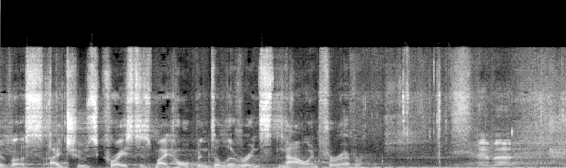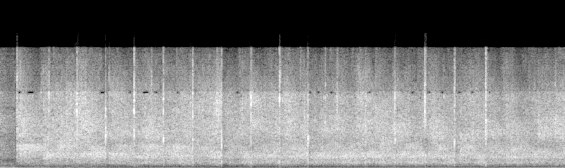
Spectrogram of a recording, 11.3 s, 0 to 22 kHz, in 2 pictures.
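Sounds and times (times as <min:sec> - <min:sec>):
speech: 0:00.0 - 0:04.0, 0:04.8 - 0:05.4
audience applauding: 0:05.6 - 0:11.3.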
